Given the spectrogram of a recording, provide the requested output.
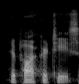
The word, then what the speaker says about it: Hippocrates: Hippocrates. Did I pronounce it right?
